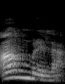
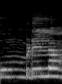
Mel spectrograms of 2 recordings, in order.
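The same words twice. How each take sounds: First: আমব্রেলা opening on an open ah sound, um-brela; correct pronunciation. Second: উমব্রেলা with an oo vowel at the start, oom-brela; wrong pronunciation. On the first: Teacher showing students the right sound, আমব্রেলা with ah. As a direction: begin আমব্রেলা with a short open a. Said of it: "আ হচ্ছে". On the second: Teacher showing students the wrong sound, উমব্রেলা with oo. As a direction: say উমব্রেলা opening on oo. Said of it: "হচ্ছে না". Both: Shown as a demonstration.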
